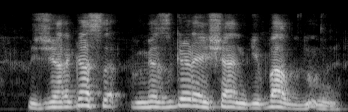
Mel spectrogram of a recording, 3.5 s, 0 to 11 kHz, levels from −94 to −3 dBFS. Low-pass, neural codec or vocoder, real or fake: 7.2 kHz; codec, 16 kHz, 4.8 kbps, FACodec; fake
